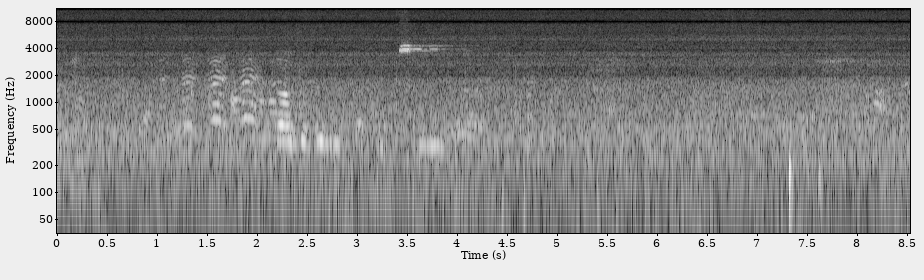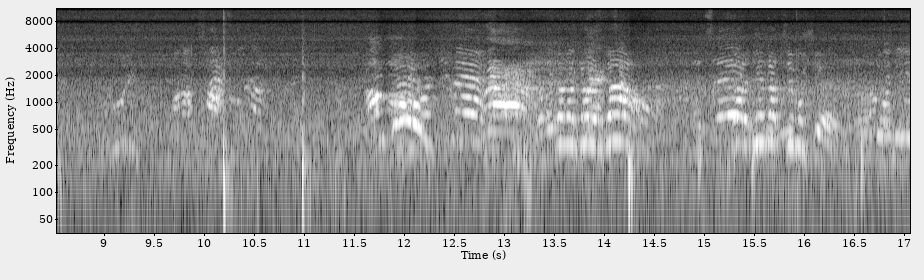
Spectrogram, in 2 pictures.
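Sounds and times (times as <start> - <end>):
football being kicked: 7.3 - 7.7, 10.2 - 11.2, 14.2 - 14.5
distant players shouting: 7.3 - 16.9.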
